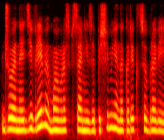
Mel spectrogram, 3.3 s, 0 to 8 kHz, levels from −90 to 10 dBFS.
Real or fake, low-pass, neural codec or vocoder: fake; 7.2 kHz; codec, 24 kHz, 0.9 kbps, DualCodec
